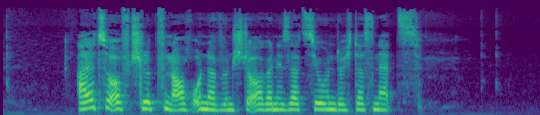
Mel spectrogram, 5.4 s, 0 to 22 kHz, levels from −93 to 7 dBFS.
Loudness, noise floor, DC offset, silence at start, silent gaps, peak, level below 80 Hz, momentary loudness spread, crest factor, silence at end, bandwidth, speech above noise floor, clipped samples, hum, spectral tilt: -16 LUFS; -62 dBFS; under 0.1%; 0.75 s; none; 0 dBFS; -60 dBFS; 10 LU; 16 dB; 1.2 s; 16.5 kHz; 46 dB; under 0.1%; none; -4 dB/octave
